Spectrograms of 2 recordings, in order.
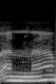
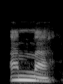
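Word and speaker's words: أنّ: Ini ada panjangnya nggak kira-kira ini? Nggak ada, Pak. Nggak ada. Jadi bacanya bagaimana? Anna. Iya, baik. Jadi jangan lebih dari itu ya. Kalau anna jadinya panjang kalau begitu ya.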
